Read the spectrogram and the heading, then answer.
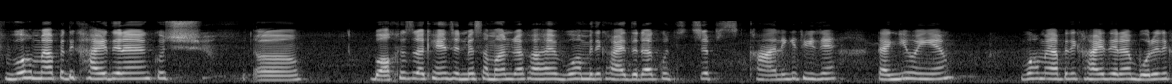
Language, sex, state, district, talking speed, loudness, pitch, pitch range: Hindi, female, Bihar, Purnia, 210 wpm, -18 LUFS, 255 Hz, 240-265 Hz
